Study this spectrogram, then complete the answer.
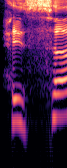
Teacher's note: তিন আলিফ টেনে বাই কলকলা হবে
